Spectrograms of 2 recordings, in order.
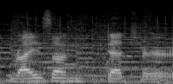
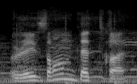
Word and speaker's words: raison d'être: He says "rise on Dutcher" or something.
